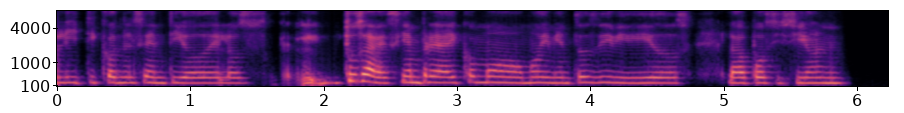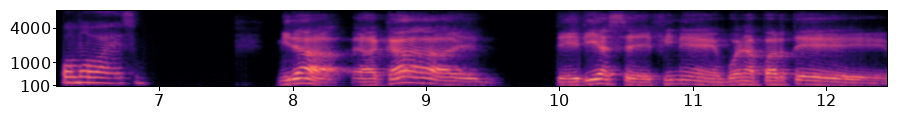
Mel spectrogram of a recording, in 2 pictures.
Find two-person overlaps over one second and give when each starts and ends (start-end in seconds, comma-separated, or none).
none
